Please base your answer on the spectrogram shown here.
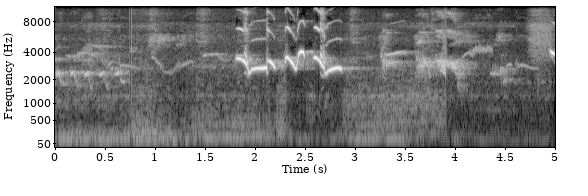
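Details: Kacer (oriental magpie-robin) singing hidden isian phrases: after a stretch of low rumbling noise, a burst of four loud looping whistles, then softer scattered chirps.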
